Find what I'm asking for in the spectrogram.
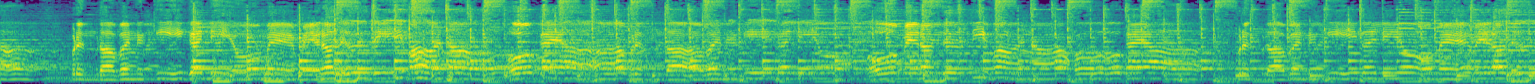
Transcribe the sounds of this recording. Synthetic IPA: bɾɪ̃nd̪aːʋənkiɡəlijõmɛ̃meːɾãd̪ɪlt̪iʋaːnaɦoːɡɐjaʋɾɪ̃nd̪aːʋənkiɡɐlijõː | ɦoːmeːɾad̪ɪlt̪iʋaːnaɦo | ɡɐjaː | bɾɪ̃nd̪aːʋənkiɡəlijõmɛ̃meːɾad̪ɪl

